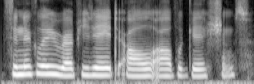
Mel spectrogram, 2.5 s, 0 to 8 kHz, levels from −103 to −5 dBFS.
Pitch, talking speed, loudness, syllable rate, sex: 225 Hz, 95 wpm, -14 LUFS, 5.4 syllables/s, female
